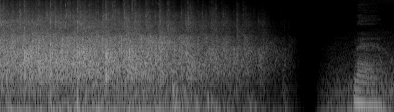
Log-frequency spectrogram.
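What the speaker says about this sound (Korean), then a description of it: "박수로 모시겠습니다." A church congregation gives strong, dense applause that fills the room, then fades into a brief silence before a voice begins to speak.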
